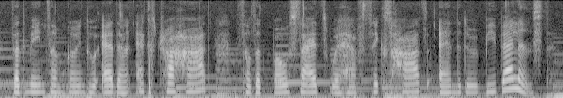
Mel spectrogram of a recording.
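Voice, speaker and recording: Music playing behind a woman's moderately paced speech. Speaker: beauty youtuber. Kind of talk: makeup tutorial voiceover.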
